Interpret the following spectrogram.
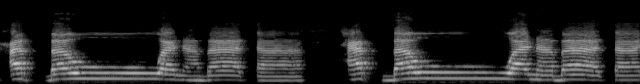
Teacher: Habbau, tanwin ketemu waw, idgham biguna.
